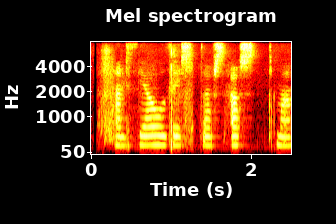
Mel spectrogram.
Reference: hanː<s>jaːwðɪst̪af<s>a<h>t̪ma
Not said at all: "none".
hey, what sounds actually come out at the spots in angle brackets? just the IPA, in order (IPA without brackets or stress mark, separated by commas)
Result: θ, s, s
